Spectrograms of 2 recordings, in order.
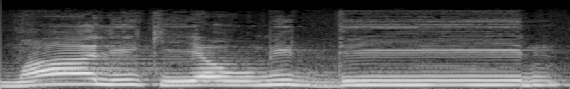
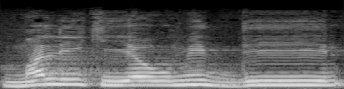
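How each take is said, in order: First: The vowel after the M is long. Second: The vowel after the M is short. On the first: The speaker calls it right. "মিমকে একালি পরিমাণ লম্বা করিয়া পড়তে হবে" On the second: The speaker calls it wrong. "আমরা এখানে সর্বসাধারণত একটা ভুল করি, লম্বা করি না"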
